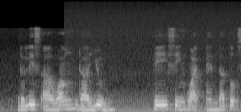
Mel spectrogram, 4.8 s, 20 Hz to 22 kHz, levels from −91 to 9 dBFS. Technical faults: video or display buzz

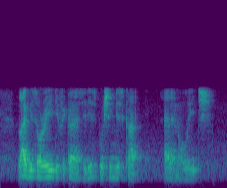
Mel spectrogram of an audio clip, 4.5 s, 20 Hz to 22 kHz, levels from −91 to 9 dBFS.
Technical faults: none

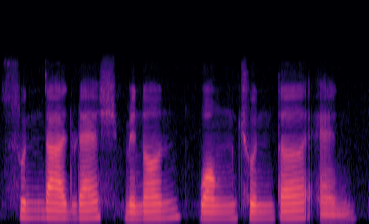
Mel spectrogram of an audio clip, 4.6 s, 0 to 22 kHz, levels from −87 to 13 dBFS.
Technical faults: lost packet rebuilt from error correction

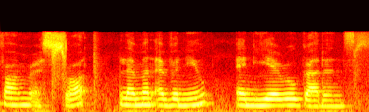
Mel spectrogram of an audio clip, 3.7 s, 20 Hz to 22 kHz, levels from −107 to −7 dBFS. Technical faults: sound dropped by the voice detector; comfort noise in place of the background

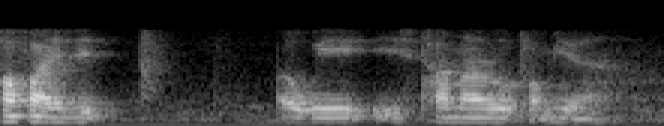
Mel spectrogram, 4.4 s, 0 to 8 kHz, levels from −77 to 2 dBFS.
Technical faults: none

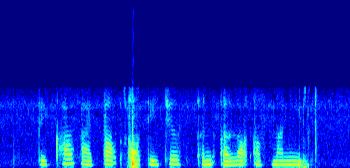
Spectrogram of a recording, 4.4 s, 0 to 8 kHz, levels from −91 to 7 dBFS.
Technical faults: GSM full-rate codec; GSM bit errors

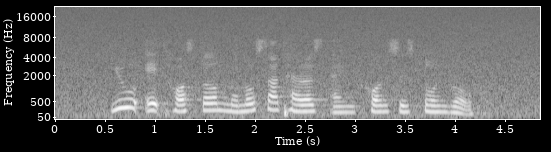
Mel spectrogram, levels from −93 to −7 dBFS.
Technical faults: none

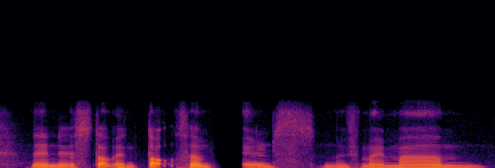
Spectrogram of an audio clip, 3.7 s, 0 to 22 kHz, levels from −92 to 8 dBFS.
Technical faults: burst of packet loss; long network dropout

